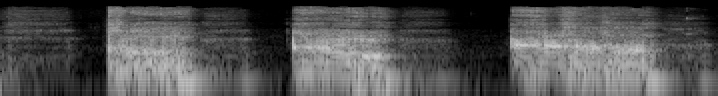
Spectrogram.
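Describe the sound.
A voice imitates choking on fluff stuck in the throat with three loud, harsh, rasping coughs and throat-clearing bursts, evenly separated by short silences.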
